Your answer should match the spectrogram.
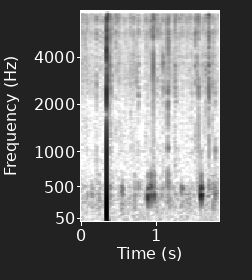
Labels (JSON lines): {"label": "ambient", "recorder": "HydroMoth"}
